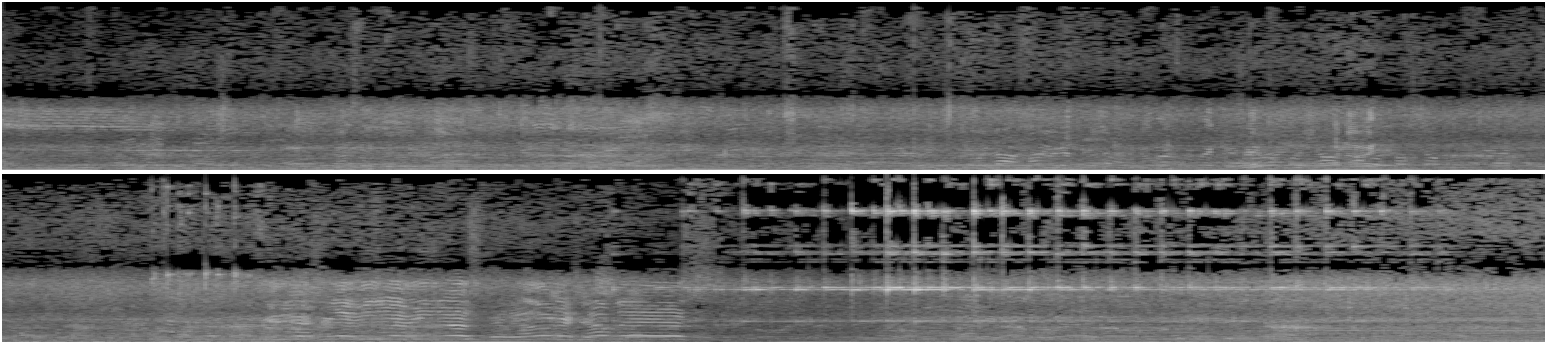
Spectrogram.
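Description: Footsteps scuff on pavement as people walk.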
